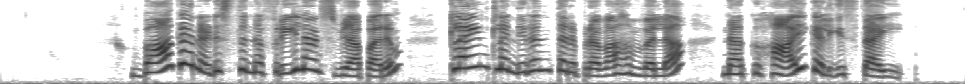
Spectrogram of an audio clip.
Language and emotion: Telugu, happy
